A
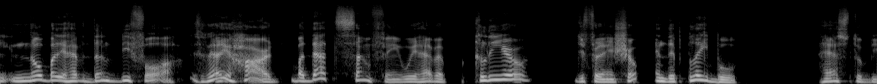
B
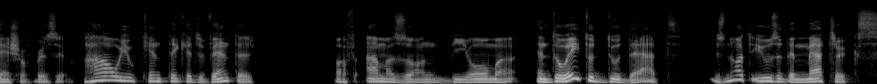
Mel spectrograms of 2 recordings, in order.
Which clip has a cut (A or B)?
A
